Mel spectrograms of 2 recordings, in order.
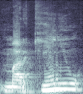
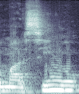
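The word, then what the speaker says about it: Marcinho: ده بالنسبة لي ماركينيو أو مارسينيو بقى زي ما تنطقها في اللغة البرتغالية.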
